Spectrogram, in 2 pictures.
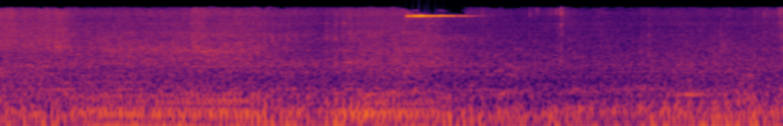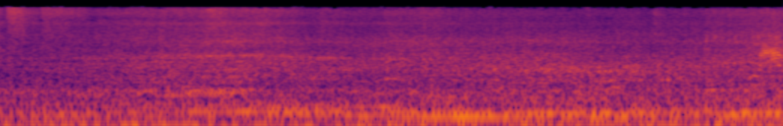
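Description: Street traffic: a steady low rumble of passing motor vehicles.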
